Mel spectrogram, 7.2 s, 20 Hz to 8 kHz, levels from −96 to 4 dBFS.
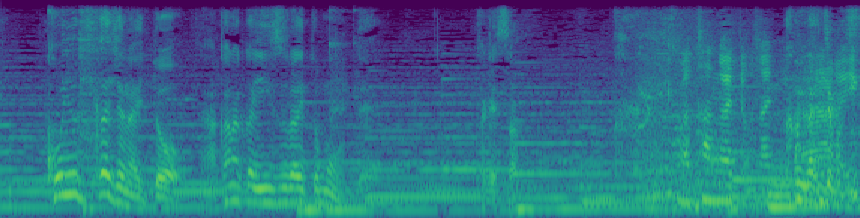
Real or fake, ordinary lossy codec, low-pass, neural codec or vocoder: real; none; 7.2 kHz; none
